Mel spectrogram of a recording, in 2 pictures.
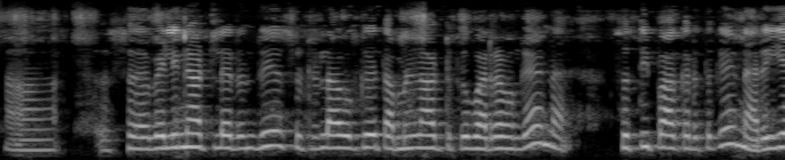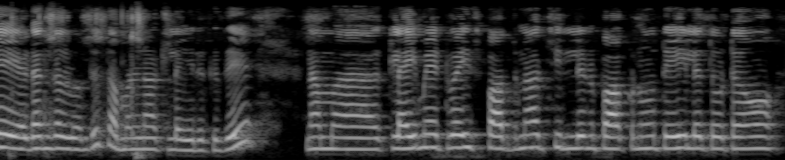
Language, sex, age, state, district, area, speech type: Tamil, female, 60+, Tamil Nadu, Krishnagiri, rural, spontaneous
